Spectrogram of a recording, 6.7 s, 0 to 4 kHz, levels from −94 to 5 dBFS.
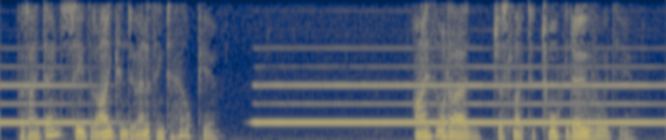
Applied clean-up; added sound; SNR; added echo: none; Wind instrument, woodwind instrument; 2 dB; none.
